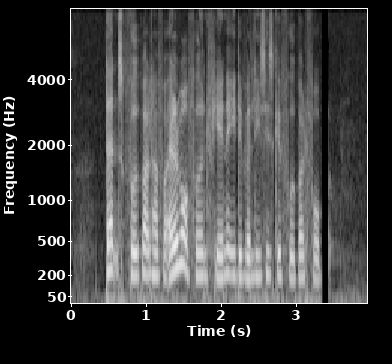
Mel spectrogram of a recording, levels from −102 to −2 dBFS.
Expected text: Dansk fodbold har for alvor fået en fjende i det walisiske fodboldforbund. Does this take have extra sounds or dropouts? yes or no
yes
